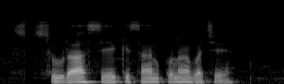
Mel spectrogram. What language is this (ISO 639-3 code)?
mai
